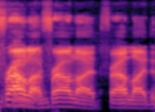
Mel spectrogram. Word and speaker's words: Fräulein: But I did meet a lovely Fräulein. Is that how you say it? – Fräulein in the airport.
